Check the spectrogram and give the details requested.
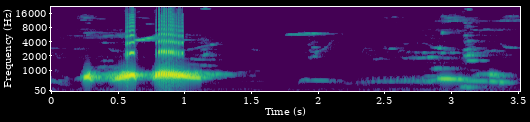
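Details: Spotted dove giving a rich, low cooing phrase: a short coo, a stronger rising coo and a long drawn falling coo within one second, then after a pause a softer, fainter pair of coos.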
